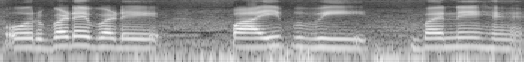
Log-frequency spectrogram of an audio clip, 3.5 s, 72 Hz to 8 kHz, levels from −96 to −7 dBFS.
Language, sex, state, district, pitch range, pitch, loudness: Hindi, female, Haryana, Charkhi Dadri, 215-230 Hz, 220 Hz, -15 LUFS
